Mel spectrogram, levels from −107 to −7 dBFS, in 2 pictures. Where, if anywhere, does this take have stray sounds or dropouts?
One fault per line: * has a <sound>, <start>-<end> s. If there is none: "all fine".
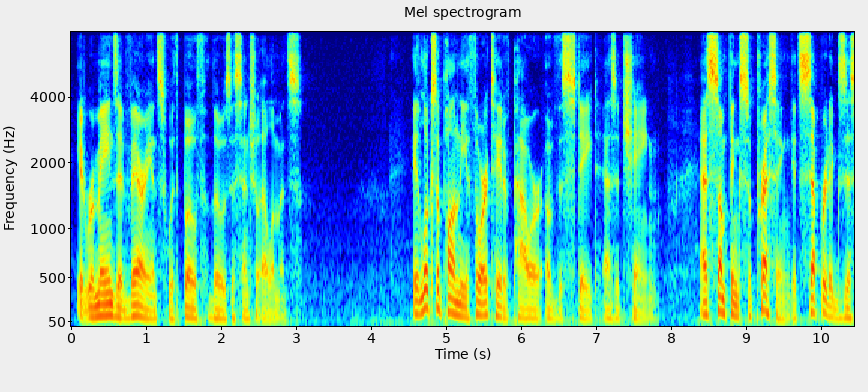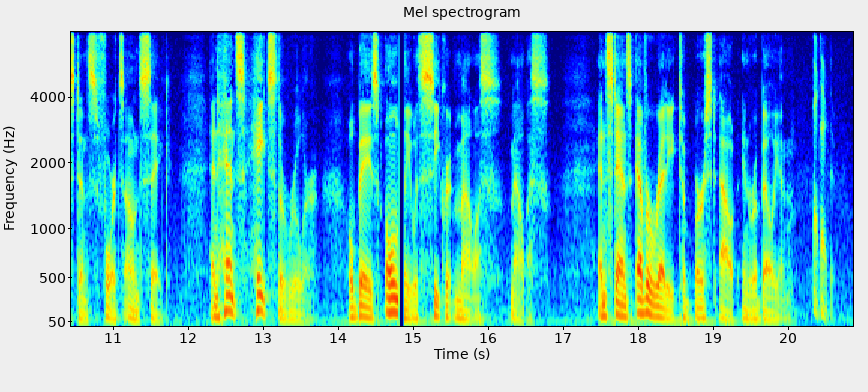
* has a dropout, 14.8-14.9 s
* has a chirp, 20.3-20.6 s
